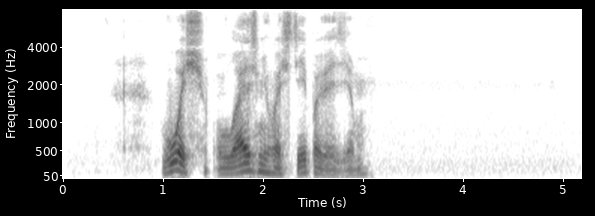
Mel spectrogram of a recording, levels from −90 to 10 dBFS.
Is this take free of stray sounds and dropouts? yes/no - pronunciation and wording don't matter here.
yes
